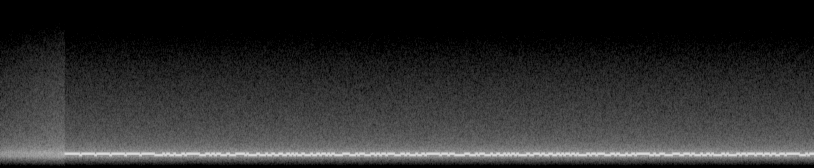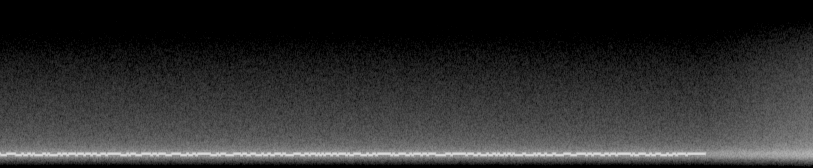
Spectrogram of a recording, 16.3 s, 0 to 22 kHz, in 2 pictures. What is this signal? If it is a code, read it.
RTTY (50 baud, 170 Hz shift), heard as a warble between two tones, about 1850 Hz centre. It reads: NAME IS JOHN, QTH RECIFE, LOC EE12HM EE12HM. HOW COPY? BG5U DE OM0BL K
